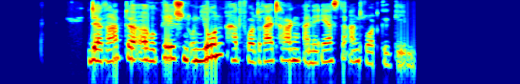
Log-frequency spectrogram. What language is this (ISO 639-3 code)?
deu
